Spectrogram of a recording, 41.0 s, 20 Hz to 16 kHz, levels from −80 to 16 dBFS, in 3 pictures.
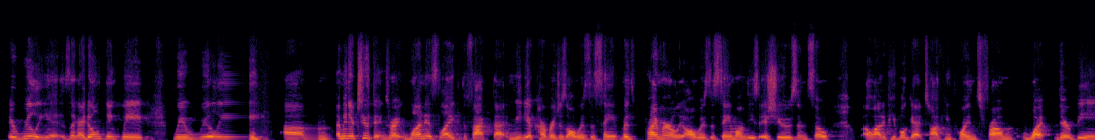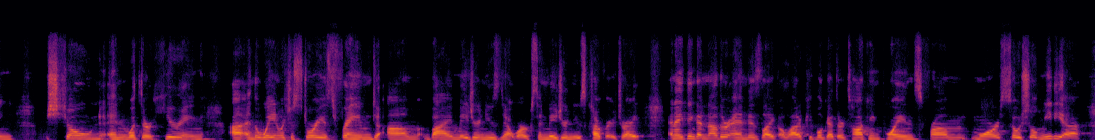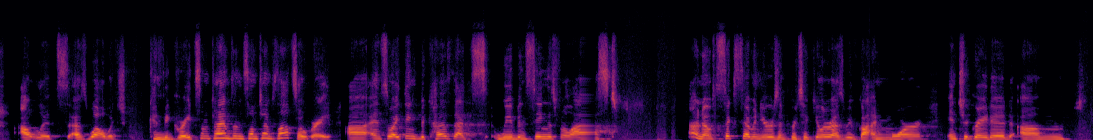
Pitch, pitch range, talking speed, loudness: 180 Hz, 170-210 Hz, 200 wpm, -21 LUFS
